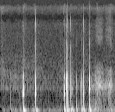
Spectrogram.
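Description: A few soft clicks and taps: two single ones about half a second in, then a quick run of five or six around a second and a half.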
